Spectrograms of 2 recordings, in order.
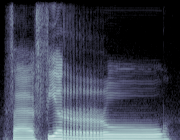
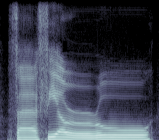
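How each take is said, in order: First: The doubled r is trilled far too much. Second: The doubled r is faint, almost lost. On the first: "getaran rohnya terlalu berlebihan" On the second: "Eh apa hilang, samar"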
